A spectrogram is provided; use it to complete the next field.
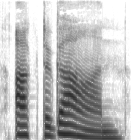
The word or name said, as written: octagon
